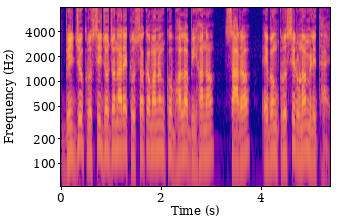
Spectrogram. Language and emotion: Odia, neutral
